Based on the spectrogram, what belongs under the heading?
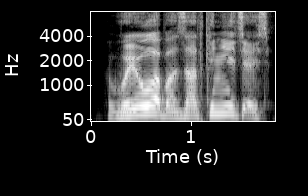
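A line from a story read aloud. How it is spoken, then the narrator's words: Roaring. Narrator (Russian): взревел Морис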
